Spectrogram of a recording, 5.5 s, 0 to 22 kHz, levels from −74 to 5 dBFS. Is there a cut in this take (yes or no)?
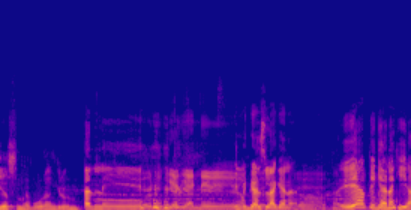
yes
